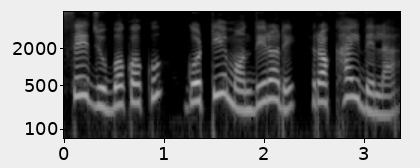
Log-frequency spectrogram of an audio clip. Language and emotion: Odia, neutral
